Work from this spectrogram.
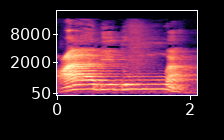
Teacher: yaitu tanwin dhamma bertemu dengan mim. Oleh karena itu harus dibaca dengung. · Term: idgham bi gunnah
